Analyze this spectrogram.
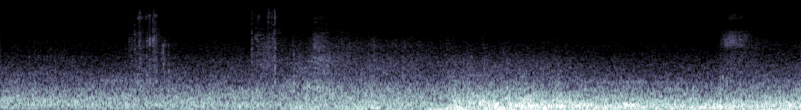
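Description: Leaves rustle as someone pushes through a bush.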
